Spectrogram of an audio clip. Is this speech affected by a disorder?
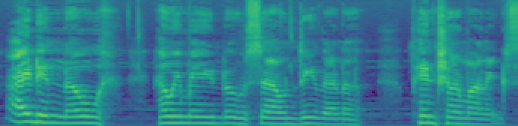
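Yes: cerebral palsy with dysarthria.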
